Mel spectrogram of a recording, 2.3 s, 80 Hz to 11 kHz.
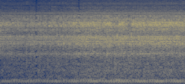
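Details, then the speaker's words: Bauer 56367 DA polisher (20 mm orbit) on minimum speed with stock backing plate: a steady low buzz around 190 Hz with a rough hiss. It shakes hard and worsens under pressure. "this is on minimum so there's there's one and it it shakes in your hand a lot a lot more you can hear it on the on the workspace here so you put you put any kind of pressure on it and the vibration gets even worse"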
